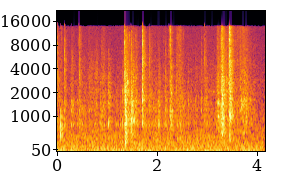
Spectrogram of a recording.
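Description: Stiff clear plastic packaging crackling and snapping in the hands as a small rubber-covered MP3 player is worked out of it. It comes as irregular sharp clicks, loudest about one and a half seconds in and again in a quick cluster past three seconds.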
